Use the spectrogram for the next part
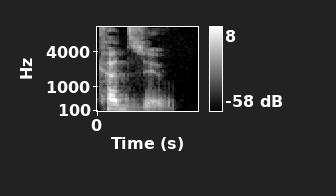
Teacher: Next is the letter zeta, which has the sound like a Z in English, zeal. Or when it occurs in the middle of the word, it has the sound of a combination of DZ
